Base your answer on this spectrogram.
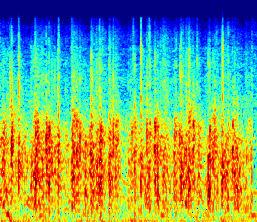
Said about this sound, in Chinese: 给点掌声。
